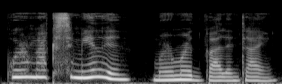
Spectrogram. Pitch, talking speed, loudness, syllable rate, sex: 240 Hz, 85 wpm, -14 LUFS, 4.7 syllables/s, female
